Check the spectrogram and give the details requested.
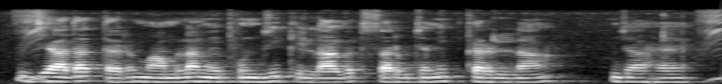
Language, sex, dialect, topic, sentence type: Magahi, male, Southern, banking, statement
